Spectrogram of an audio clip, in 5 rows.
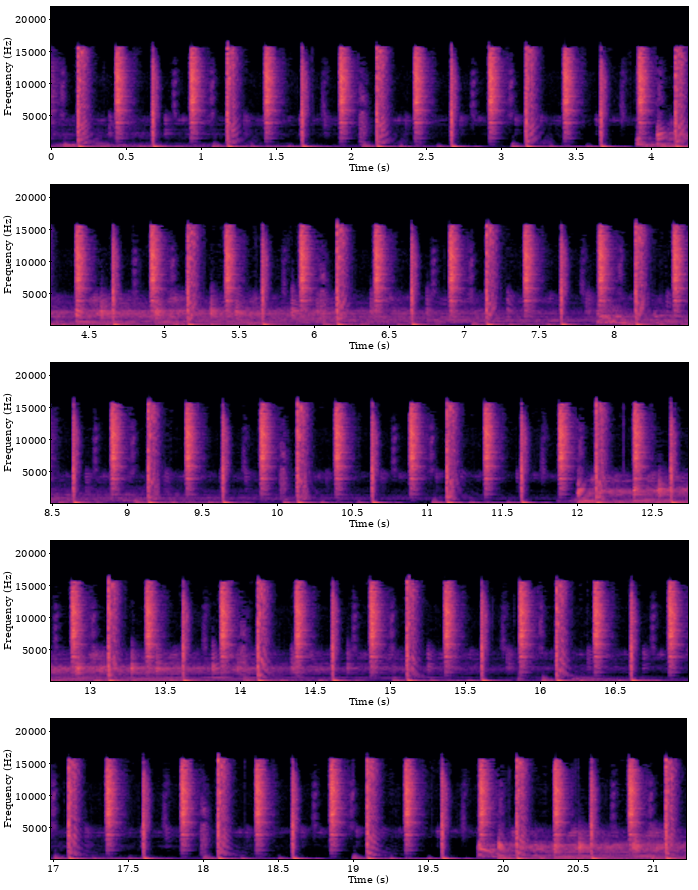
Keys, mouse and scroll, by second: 1.5 Tab, 2.7-5.4 typing, 9.3-11.1 drag, 10.7 z, 11.1-13.4 middle drag, 13.4 KP_3, 14.8-16.2 middle drag, 18.0 s, 19.9 g.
